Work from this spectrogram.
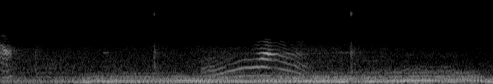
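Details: Hungry kitten eating beside a black male cat; one arched meow, rising then falling, lasts under a second against a steady low engine rumble and a few faint clicks.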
